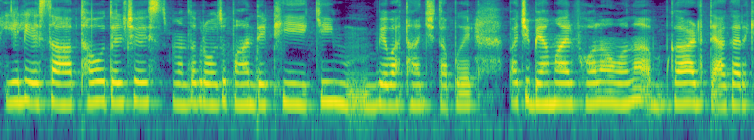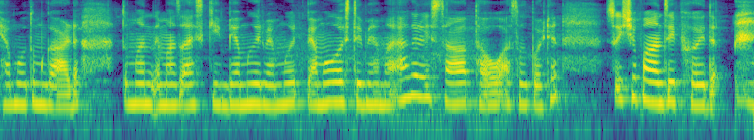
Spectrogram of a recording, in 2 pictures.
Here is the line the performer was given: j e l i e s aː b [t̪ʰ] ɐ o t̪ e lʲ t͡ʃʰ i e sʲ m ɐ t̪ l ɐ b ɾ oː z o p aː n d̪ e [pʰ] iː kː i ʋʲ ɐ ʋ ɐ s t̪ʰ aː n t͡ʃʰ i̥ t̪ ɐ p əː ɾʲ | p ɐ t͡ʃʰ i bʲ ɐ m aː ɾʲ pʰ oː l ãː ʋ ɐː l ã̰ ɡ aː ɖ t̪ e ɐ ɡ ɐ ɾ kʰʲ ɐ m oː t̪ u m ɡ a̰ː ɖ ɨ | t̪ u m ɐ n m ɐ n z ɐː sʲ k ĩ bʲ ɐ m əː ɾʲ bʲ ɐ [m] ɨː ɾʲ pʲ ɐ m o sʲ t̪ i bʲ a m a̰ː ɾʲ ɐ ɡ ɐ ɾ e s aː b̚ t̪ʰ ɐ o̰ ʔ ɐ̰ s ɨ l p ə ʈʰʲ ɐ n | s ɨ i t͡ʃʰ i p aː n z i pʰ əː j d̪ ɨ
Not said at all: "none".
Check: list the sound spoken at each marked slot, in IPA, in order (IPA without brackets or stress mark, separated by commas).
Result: t̪ʰ, ʈʰ, m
